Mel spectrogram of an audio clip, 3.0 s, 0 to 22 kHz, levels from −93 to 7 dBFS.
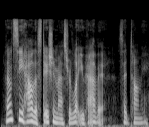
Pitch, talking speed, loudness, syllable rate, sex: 165 Hz, 260 wpm, -19 LUFS, 6.3 syllables/s, female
